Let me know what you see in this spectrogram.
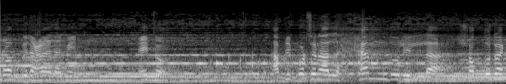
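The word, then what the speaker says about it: الحمد لله: এইতো আপনি পড়ছেন আলহামদুলিল্লাহ।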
